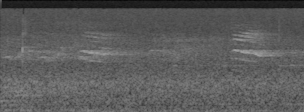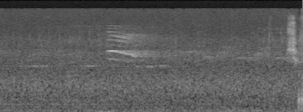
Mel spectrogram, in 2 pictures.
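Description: A songbird repeating a short, high call that slurs downward, three times about one and a half seconds apart, over a low steady rumble.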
